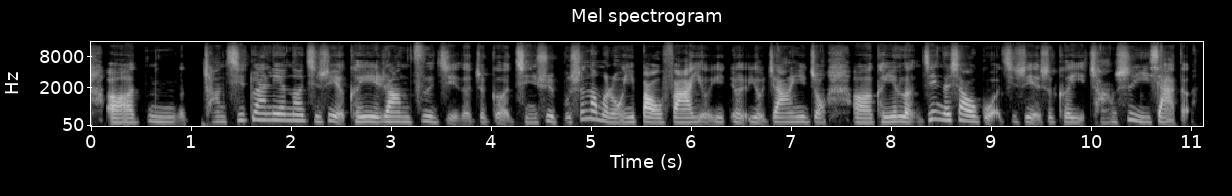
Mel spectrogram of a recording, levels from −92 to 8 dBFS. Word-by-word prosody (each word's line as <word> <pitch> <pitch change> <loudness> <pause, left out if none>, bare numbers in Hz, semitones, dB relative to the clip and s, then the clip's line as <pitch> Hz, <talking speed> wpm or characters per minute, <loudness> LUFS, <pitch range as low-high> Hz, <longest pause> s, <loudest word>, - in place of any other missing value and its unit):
呃， 180 0 +4
嗯， 205 -3 -9 0.3
长 215 - -5
期 270 +6 +3
锻 290 +1 -2
炼 280 -1 0
呢， 260 -1 -1
其 225 - 0
实 225 +4 0
也 - - 0
可 210 - -5
以 210 +1 +2
让 210 0 +1
自 220 +2 -4
己 390 - -4
的 - - -10
这 - - -7
个 - - -7
情 180 -2 +3
绪 220 +4 -1
不 195 - -14
是 320 +11 0
那 340 -1 +1
么 260 -7 -4
容 185 - -4
易 200 - -3
爆 200 -2 +6
发， 190 0 +5
有 200 - -7
一 195 -1 -9
呃， 190 - -5
有 195 - -6
这 210 - -2
样 200 +1 0
一 210 0 -5
种 200 - 0 0.5
可 200 - -3
以 210 +1 +1
冷 210 -3 +1
静 315 +1 -1
的 270 - +2
效 260 -5 +4
果， 200 - -4
其 215 - -3
实 200 -1 0
也 - - -3
是 195 - 0
可 195 0 -5
以 185 -1 -5
尝 - - -2
试 290 +7 +4
一 205 -4 -7
下 - - +5
的。 - - -9
210 Hz, 290 characters per minute, -25 LUFS, 195-250 Hz, 0.5 s, 爆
